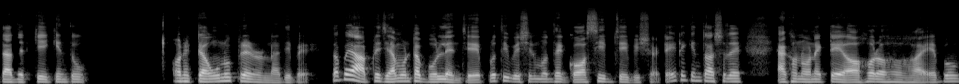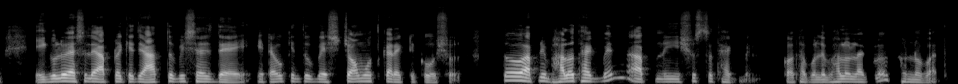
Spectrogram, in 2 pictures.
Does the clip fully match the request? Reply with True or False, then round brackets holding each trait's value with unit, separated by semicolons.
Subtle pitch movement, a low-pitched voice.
False (3.7 semitones; 130 Hz)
